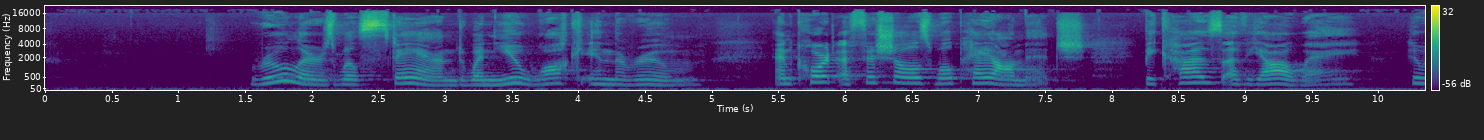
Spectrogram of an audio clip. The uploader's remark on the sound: at Northminster Church on January 19, 2020.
